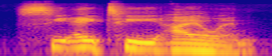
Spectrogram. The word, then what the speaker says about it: cation: says that sodium is the major and then CATION, how would you pronounce that word? CATION.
